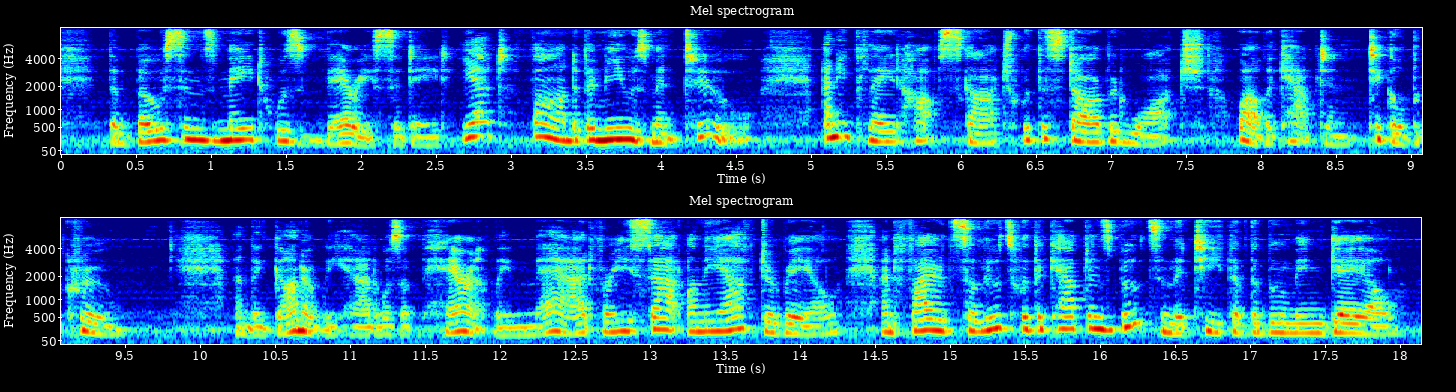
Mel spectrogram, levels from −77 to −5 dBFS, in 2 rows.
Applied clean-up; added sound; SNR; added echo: none; none; none; reverberation time 0.2 s.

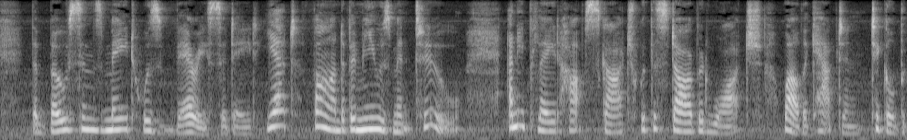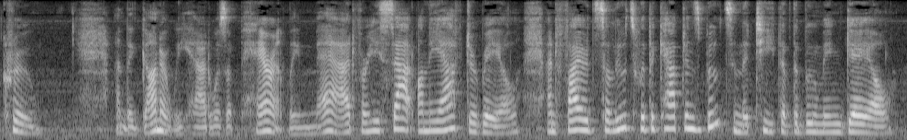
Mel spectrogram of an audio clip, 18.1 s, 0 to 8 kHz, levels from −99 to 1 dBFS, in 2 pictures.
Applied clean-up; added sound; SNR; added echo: none; none; none; none.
